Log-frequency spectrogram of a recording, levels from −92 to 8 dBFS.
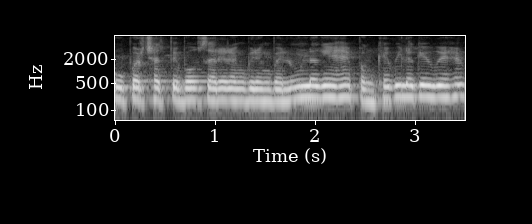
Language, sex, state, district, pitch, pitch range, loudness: Hindi, female, Bihar, West Champaran, 190 Hz, 180-215 Hz, -12 LUFS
